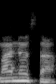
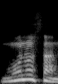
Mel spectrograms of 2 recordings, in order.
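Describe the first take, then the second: First: The first vowel sounds like an open 'a'. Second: The first vowel sounds like a rounded 'o'. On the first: The speaker calls it right. "কিন্তু মানসা" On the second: The speaker calls it wrong. "মনসা না"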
